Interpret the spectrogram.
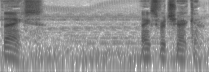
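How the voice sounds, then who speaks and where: An actor playing a sarcastic, frustrated young captive in a video game, speaking in a casual, exasperated way. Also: male voice, mid-range voice, slow, music in the background, natural voice. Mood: subdued. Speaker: captive hero in a game cutscene.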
